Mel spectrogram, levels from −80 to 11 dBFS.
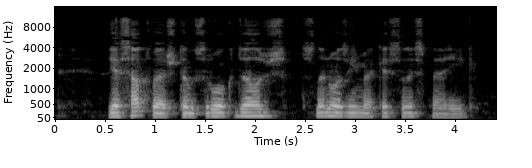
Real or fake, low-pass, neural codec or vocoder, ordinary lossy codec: fake; 10.8 kHz; vocoder, 24 kHz, 100 mel bands, Vocos; AAC, 96 kbps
